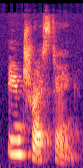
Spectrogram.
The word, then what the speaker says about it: interesting: at a few more most people don't say interesting they say interesting interesting this TR are connected interesting look at this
